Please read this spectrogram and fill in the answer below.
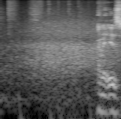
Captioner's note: audience laughing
